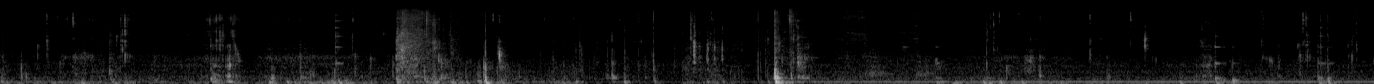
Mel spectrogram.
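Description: A person chewing and eating instant curry rice, with scattered short wet mouth sounds and sharp clicks. A louder burst comes about four seconds in and a sharp click just before eight seconds.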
